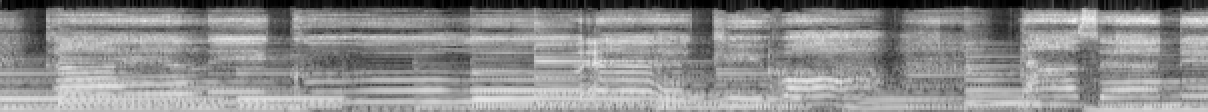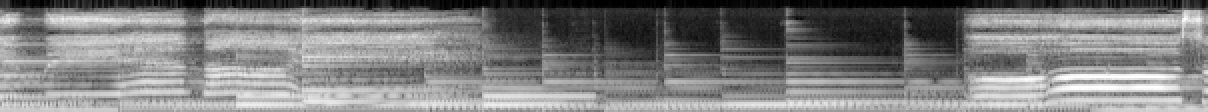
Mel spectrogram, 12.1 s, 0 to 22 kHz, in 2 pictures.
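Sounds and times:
woman singing: 0:00.0 - 0:08.9, 0:10.8 - 0:12.0
nylon-string guitar chords: 0:00.0 - 0:12.0.

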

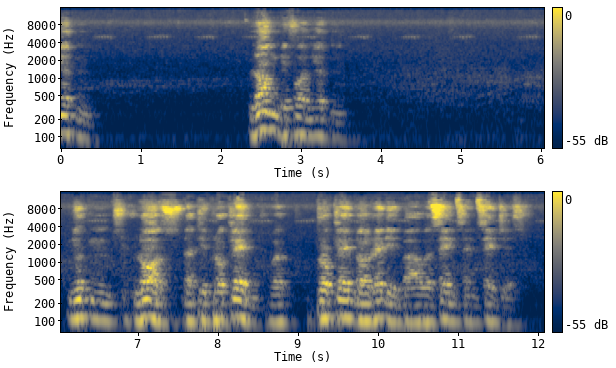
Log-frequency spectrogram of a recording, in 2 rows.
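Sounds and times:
insect chirping: 0:00.0 - 0:12.0
room hiss: 0:00.0 - 0:12.0.

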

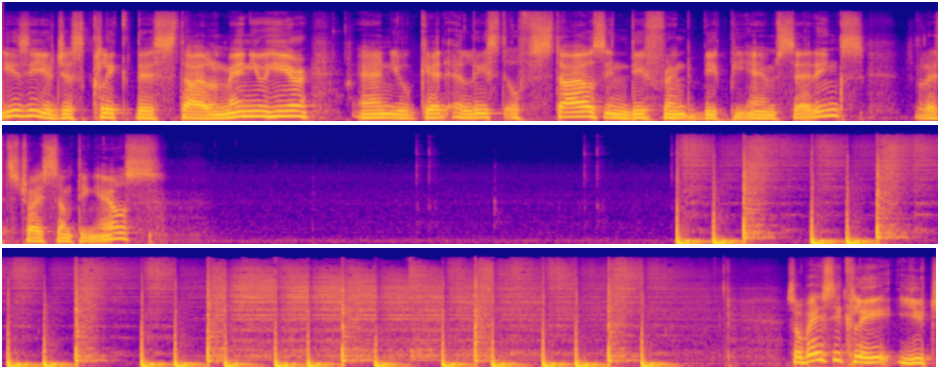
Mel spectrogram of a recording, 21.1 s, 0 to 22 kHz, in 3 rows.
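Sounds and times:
faint mouse clicks: 0:10.1 - 0:11.6
rock drum kit groove: 0:12.1 - 0:19.5.

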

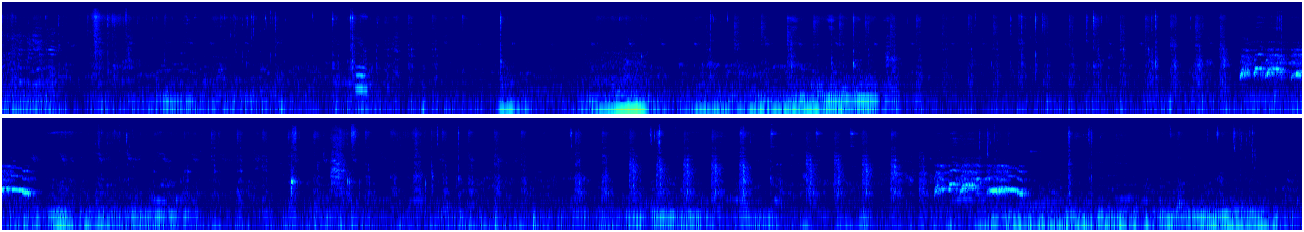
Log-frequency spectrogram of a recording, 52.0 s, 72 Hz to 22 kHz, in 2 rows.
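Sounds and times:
rooster crowing: 0:44.6 - 0:46.6.

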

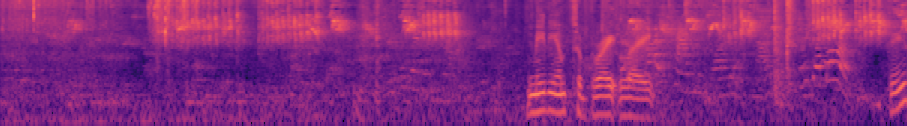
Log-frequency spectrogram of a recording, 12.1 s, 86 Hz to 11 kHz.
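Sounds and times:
small birds chirping: 0:00.0 - 0:07.4, 0:08.0 - 0:12.0.

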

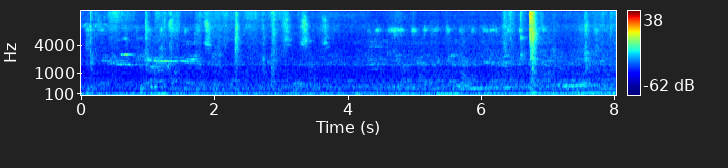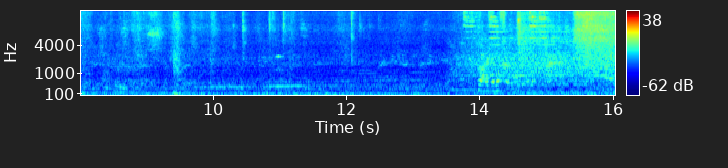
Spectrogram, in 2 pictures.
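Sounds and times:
train wheels rumbling on rails: 0:13.5 - 0:16.0.

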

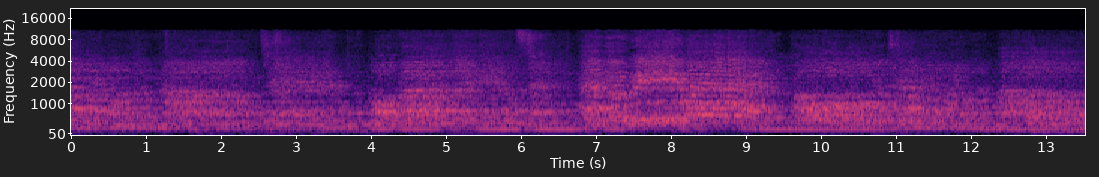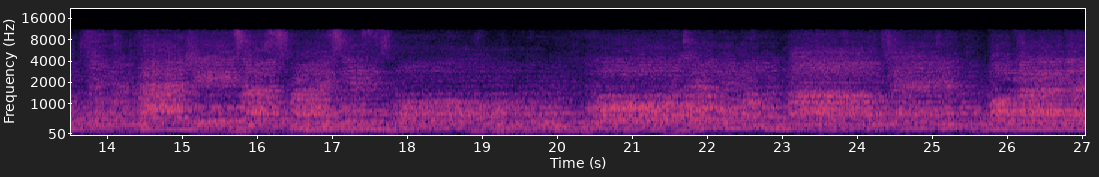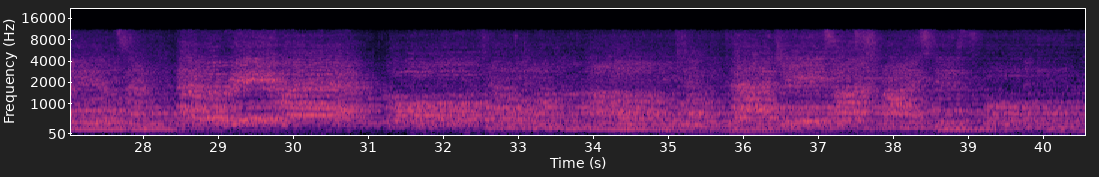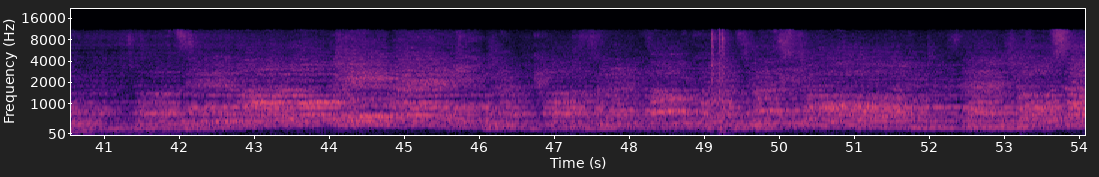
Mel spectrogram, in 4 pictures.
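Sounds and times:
gospel choir singing: 0:00.0 - 0:54.0.

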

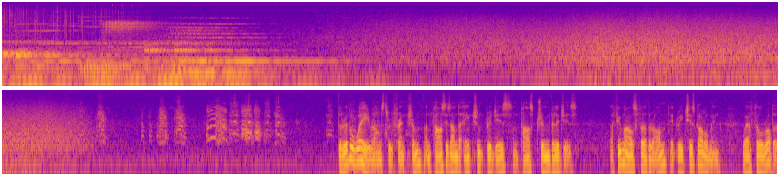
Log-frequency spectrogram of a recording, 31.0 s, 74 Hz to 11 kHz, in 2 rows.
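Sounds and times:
water rushing over a weir: 0:07.1 - 0:17.4
waterfowl honking: 0:17.0 - 0:17.7, 0:18.3 - 0:21.4, 0:22.0 - 0:24.4.

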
